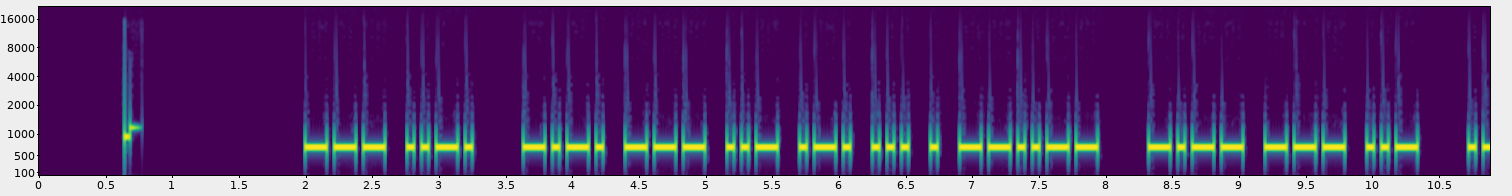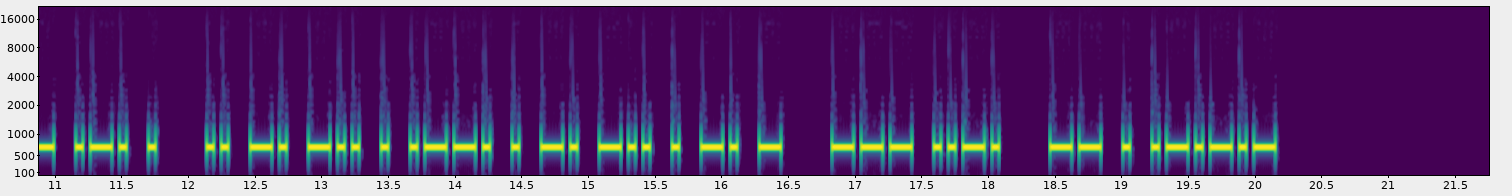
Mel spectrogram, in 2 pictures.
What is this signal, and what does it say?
Morse code, heard as a keyed tone, about 22 wpm, 700 Hz. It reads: OF COURSE, YOU ARE INDEPENDENT OF ME.
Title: Sentences from Top 1000 Words - Review Part 6 - 22wpm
